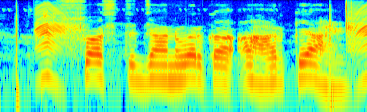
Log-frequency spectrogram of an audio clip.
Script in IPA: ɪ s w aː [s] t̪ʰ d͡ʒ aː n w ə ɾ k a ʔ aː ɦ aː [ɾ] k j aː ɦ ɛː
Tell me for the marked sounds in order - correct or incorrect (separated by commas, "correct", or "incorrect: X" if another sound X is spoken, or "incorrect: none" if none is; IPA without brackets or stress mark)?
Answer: correct, correct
